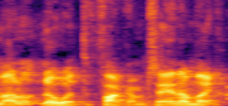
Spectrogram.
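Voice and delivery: ordinary talk, nothing marked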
